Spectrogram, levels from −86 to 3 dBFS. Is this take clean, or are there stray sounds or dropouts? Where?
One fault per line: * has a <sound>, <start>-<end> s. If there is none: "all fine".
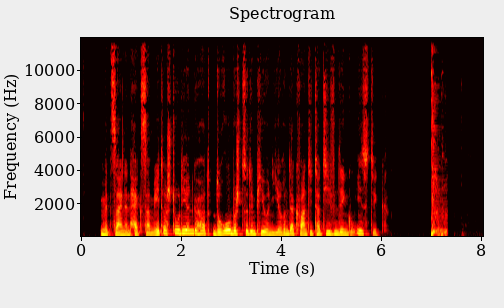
* has a thud, 7.0-7.3 s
